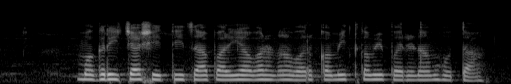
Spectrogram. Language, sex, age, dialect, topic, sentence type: Marathi, female, 18-24, Southern Konkan, agriculture, statement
